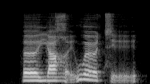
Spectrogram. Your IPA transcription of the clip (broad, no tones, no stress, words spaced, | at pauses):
ɜ jaʁḛ wœːt͡sḛ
